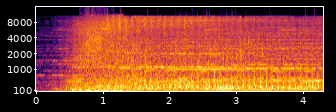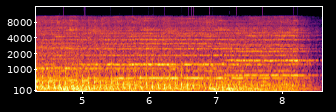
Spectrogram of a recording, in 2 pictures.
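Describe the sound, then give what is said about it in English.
A helicopter roars loudly across a snow-capped mountain landscape, its rotor chopping in a fast, steady pulse over a dense, constant engine rumble that swells in at the start and holds for several seconds. “A helicopter bursts into the white landscape.”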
